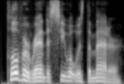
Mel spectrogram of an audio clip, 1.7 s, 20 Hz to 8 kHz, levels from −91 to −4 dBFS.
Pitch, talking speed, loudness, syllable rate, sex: 135 Hz, 290 wpm, -18 LUFS, 6.6 syllables/s, male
